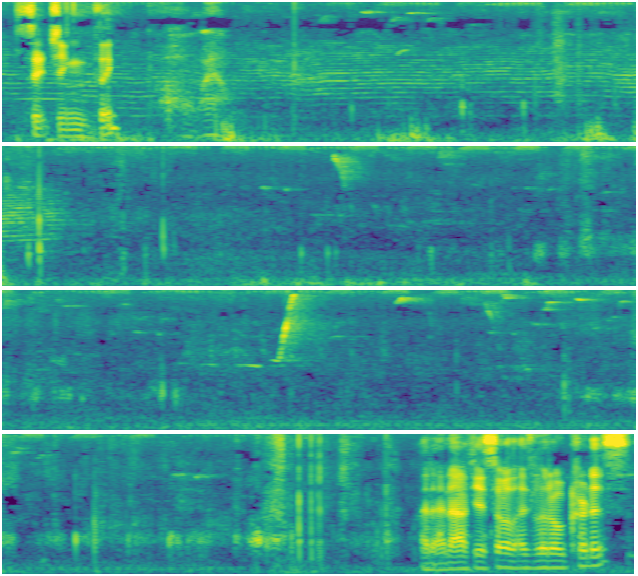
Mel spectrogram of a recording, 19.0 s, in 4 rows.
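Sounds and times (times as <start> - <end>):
birds whistling calls: 6.6 - 14.7.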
